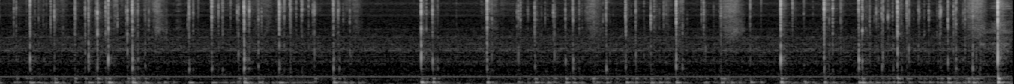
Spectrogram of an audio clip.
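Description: Steady, close typing of code on a computer keyboard, a continuous run of quiet clicking keystrokes with occasional louder taps and a low electrical hum underneath, no talking.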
